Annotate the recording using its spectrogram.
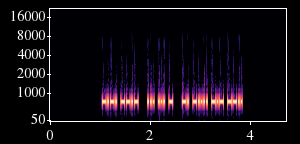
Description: Morse code, heard as a keyed tone, about 46 wpm, 700 Hz. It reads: CQ SST N6KZ
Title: K1USN SST QSO Practice - 45wpm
